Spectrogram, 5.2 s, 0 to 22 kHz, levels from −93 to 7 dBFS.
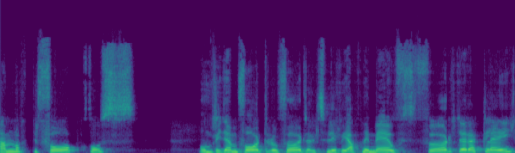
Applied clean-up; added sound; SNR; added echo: neural mask model DeepFilterNet 3.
